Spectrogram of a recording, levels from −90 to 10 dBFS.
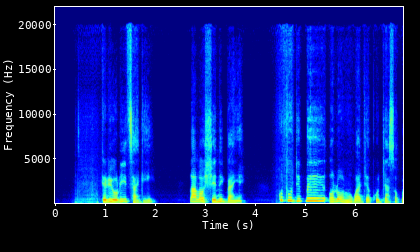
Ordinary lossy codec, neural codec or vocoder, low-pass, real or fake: none; autoencoder, 48 kHz, 32 numbers a frame, DAC-VAE, trained on Japanese speech; none; fake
